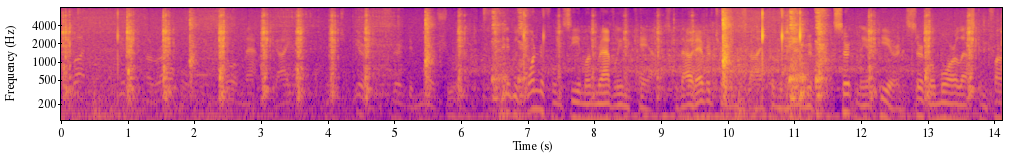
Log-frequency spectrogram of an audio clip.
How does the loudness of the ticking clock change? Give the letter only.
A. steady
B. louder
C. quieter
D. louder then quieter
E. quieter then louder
E.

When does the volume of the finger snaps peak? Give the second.
11 s.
